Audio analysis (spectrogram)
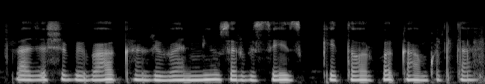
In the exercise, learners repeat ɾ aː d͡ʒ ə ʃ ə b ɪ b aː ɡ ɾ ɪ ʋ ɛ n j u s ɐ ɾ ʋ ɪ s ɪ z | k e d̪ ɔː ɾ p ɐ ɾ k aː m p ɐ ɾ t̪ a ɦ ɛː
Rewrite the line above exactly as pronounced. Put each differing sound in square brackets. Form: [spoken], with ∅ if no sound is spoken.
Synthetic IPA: ɾ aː d͡ʒ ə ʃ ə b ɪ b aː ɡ ɾ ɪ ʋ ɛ n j u s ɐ ɾ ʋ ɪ s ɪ z | k e [t̪] ɔː ɾ p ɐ ɾ k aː m [k] ɐ ɾ t̪ a ɦ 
